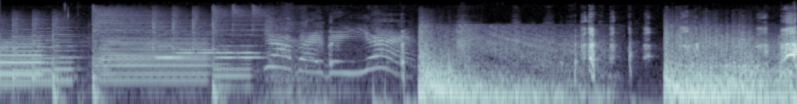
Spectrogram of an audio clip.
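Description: A few electronic tones and warbling synth sweeps give way to loud, rumbling explosions, a sustained barrage of heavy blasts with a brief pause before another roaring burst.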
